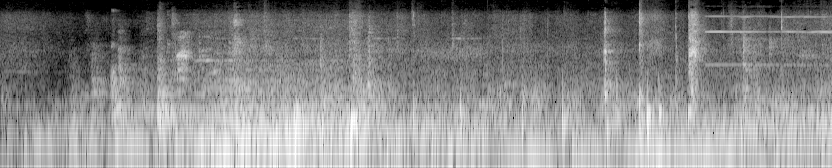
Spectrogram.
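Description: Footsteps and a string of knocks and clicks as someone walks between Otis Genesis lifts and the lift's sliding doors move, over a low steady hum. Two sharp clicks come near the end, and a thin steady high tone starts just after them.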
